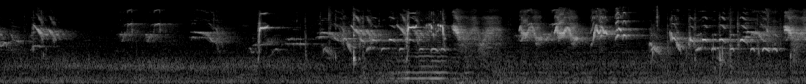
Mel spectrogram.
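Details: Young Oriental magpie-robin in lively song as a wild bird draws close, a busy jumble of sharp chirps, clicks and high scratchy notes building into an almost continuous chatter.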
